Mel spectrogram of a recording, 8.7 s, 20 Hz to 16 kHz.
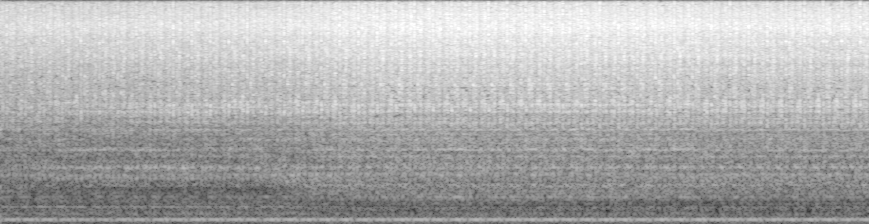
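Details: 2004 Silverado 5.3L V8, 59,000 miles, cold idle after oil change to 5W-30 Mobil 1 with AC Delco filter: loud fast even ticking about two to three per second; possible air leak up top suspected, source unconfirmed.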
